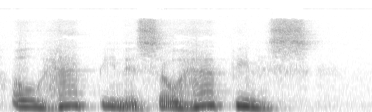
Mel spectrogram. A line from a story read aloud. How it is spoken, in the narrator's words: exclaimed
